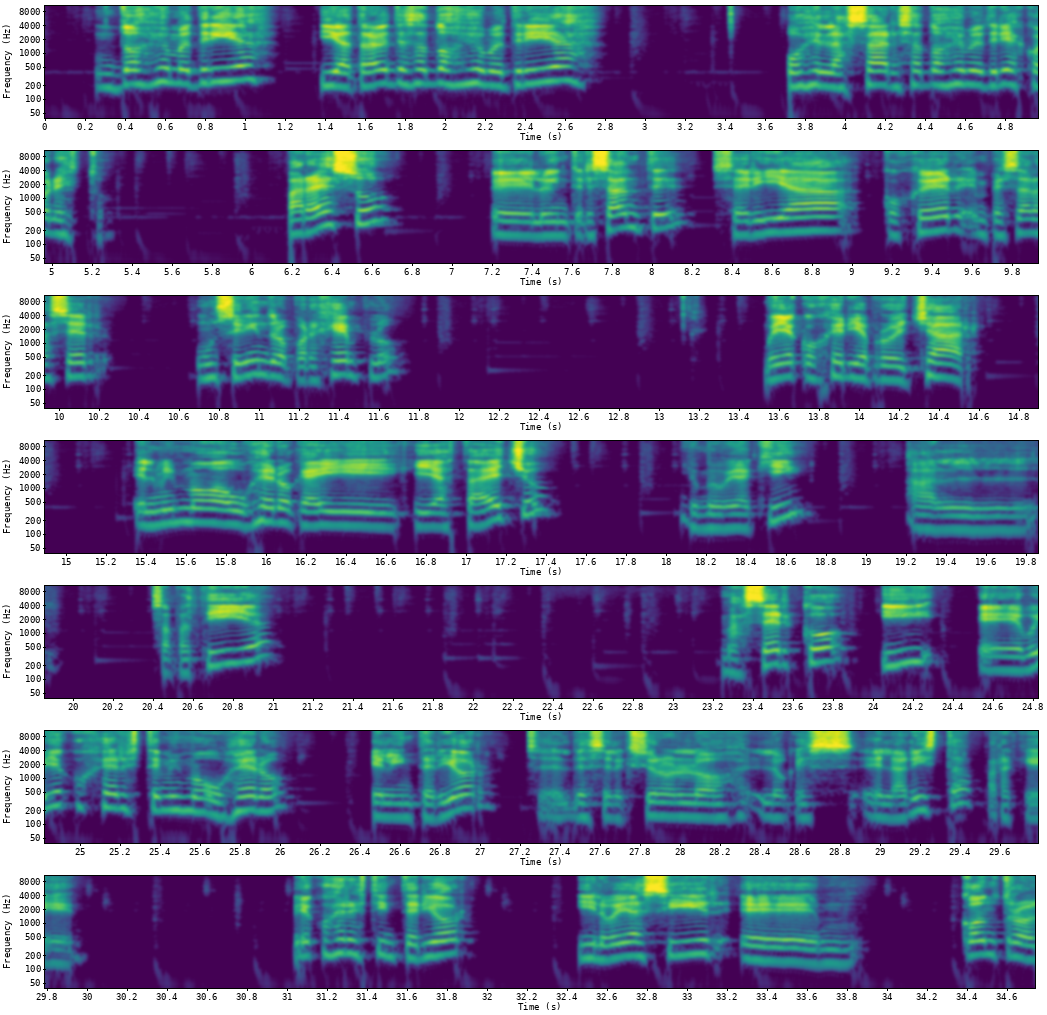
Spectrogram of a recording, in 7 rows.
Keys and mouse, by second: 3.5 middle click, 12.9 KP_Divide, 16.2 middle click, 17.1 KP_7, 17.2 KP_Divide, 18.3-19.2 right drag, 19.2 Tab, 19.7 right click, 20.5 KP_Divide, 22.6-23.2 shift+middle drag, 23.8 Tab, 24.2 shift+middle click, 25.2 middle click, 27.5 click, 29.5 click, 31.2 alt+shift+right click, 32.5 middle click.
